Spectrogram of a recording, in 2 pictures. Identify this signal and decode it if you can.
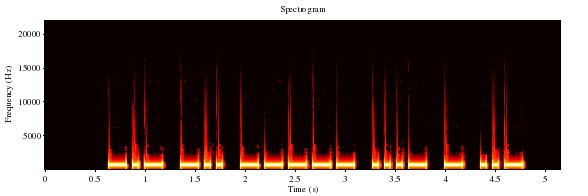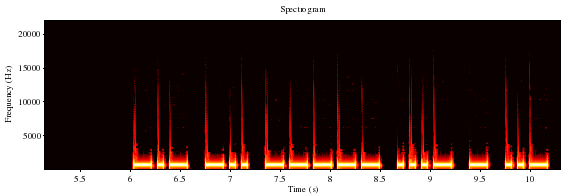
Morse code, heard as a keyed tone, about 20 wpm, 700 Hz. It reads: KD0VTU KD0VTU
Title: USA Call Signs - 6 Characters - Repeated 3x - 20wpm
